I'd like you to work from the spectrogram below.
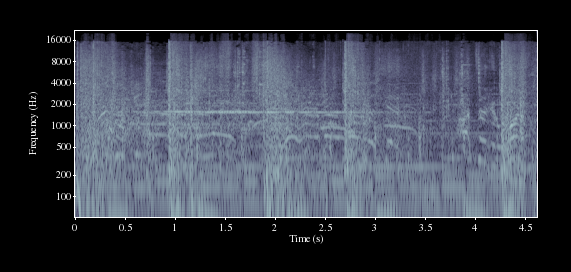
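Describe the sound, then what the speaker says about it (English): Gunfire in a Red Dead Redemption 2 shootout, with dense, rapid shots cracking close by, overlapping heavy thumps, and shouting voices mixed into the din. "Shoot the ones up there first!"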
